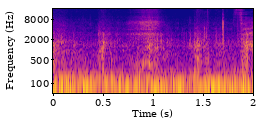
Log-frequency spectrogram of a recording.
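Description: Wind rumbling on the microphone while a hiker walks, with a few footsteps on the trail.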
